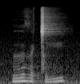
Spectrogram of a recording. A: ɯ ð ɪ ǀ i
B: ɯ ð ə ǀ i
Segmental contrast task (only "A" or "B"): B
